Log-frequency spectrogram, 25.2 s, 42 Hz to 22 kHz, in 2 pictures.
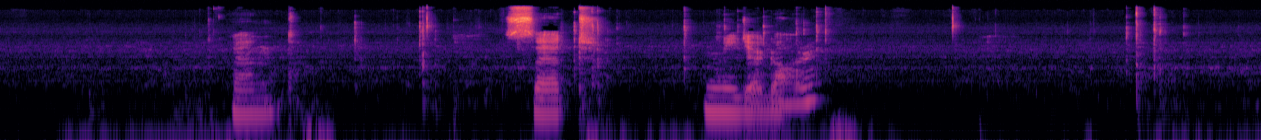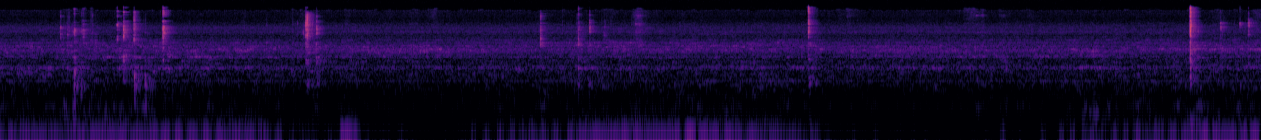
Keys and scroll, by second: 3.7 alt+shift+Right, 4.1 alt+shift+space, 4.7 alt+shift+super+space, 4.8 super+v, 5.2 alt+super+Left, 5.8 alt+shift+BackSpace, 6.1 alt+shift+Right, 6.8 alt+shift+Left, 7.2 shift+Right, 7.9 shift+super+u, 11.0-14.3 typing, 15.6 Return, 18.3 [, 20.6 ], 24.4 [, 24.9 BackSpace.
